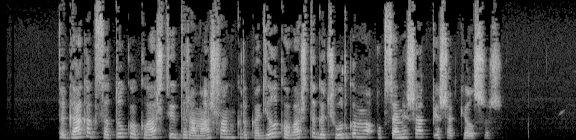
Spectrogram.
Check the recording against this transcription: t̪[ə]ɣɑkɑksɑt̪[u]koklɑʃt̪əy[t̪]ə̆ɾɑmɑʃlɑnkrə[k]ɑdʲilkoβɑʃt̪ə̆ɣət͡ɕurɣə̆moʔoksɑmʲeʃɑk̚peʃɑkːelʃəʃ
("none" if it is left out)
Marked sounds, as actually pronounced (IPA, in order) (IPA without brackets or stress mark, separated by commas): ə, u, d̪, k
